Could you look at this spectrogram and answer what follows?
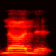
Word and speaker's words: Lale: So Elif, Hilal, and Lale, even though there is a H in here, it's not pronounced. It just makes you prolong the last character. So La, Le, that's why we prolong the Lale over there.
